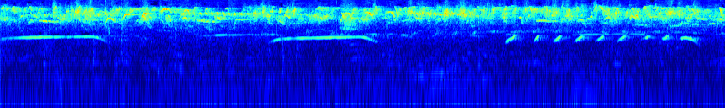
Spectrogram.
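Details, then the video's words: Olive-backed sunbird of local stock in song used to train contest birds: continuous thin, high chattering over drawn-out flat whistles that dip at the end, then a fast series of short rising notes near the close. "KONIN LOKAL BERAKSI || bisa juga buat terapi lomba"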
